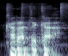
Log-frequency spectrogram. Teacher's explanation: In Japanese, uh there's no stress on any syllable.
